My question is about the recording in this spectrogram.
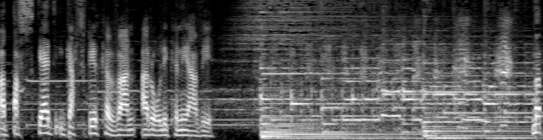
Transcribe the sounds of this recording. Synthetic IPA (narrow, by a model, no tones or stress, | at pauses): abaskɛdiɡaɬrirkʰəvanaɾoːlˠikʰəniavi | mə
